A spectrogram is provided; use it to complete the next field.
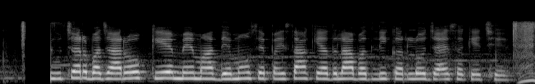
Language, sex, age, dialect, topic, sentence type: Maithili, female, 18-24, Angika, banking, statement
